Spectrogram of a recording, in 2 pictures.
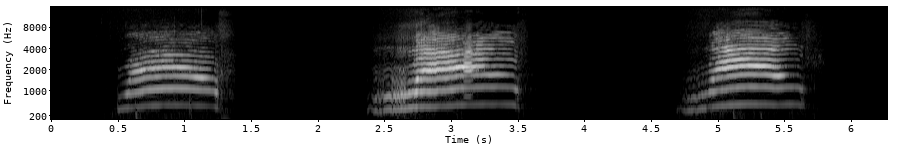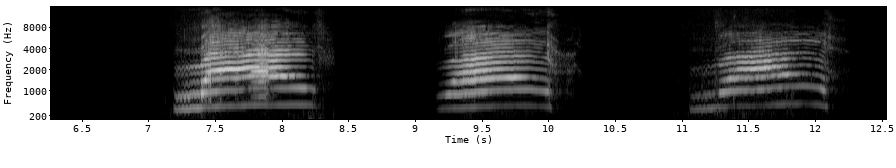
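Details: Crying ginger tabby kitten giving six loud meows, roughly one every two seconds, each a bright tonal wail with rich overtones and a slight upward sweep, no background sound or music.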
